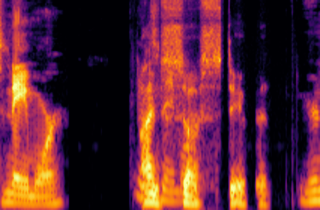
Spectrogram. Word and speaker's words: Namor: got buried at Sea okay Namor is it not no more I I don't know what this is supposed to be pronounced it's Namor I'm so stupid you're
